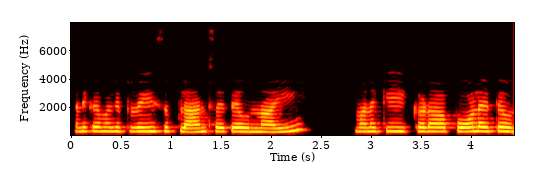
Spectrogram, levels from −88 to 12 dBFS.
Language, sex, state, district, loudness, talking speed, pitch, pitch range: Telugu, female, Telangana, Karimnagar, -15 LUFS, 150 wpm, 285 Hz, 280-295 Hz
